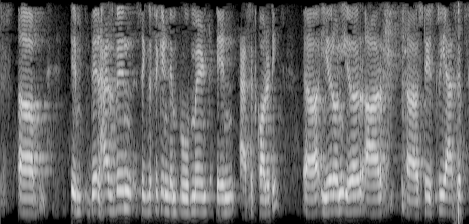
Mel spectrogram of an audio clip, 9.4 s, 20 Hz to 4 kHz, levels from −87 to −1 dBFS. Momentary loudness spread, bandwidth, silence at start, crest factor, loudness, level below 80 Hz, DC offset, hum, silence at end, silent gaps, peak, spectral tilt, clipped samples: 8 LU; 4 kHz; 0 s; 16 dB; -19 LUFS; -64 dBFS; under 0.1%; none; 0 s; none; -2 dBFS; -8 dB/octave; under 0.1%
